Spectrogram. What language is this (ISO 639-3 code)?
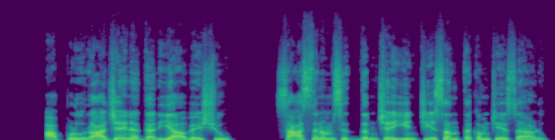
tel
